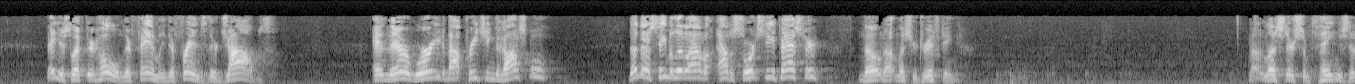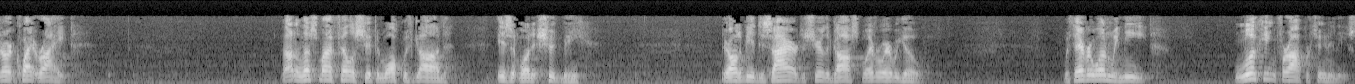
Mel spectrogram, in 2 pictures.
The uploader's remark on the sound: Ketha Heights Baptist Church ~ Live Broadcast.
